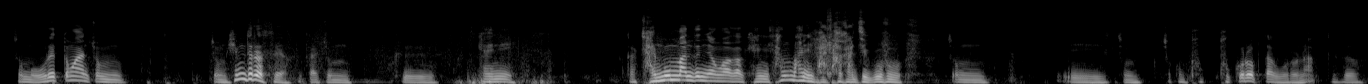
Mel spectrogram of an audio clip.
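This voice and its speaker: A man in his fifties from South Korea reminisces as a film director in a reflective interview, often pausing to search for words. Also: medium pitch, gravelly, dark tone. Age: 50s. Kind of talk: reflective oral-history interview. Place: indoor interview set before a photo backdrop.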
